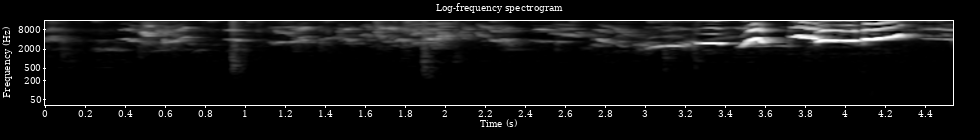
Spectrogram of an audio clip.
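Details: Oriental magpie-robin starting with soft scattered chirps and a few clicks, then breaking into a louder run of bright, twisting whistled notes at the end.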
